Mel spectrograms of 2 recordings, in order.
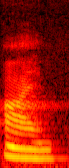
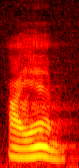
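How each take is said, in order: First: The words are joined into one syllable. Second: Both words are said in full. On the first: "na forma contraída" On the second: "formas cheias"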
